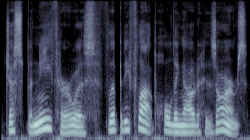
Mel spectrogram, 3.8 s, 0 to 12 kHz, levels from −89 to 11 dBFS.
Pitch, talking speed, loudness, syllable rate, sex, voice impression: 140 Hz, 145 wpm, -17 LUFS, 3.9 syllables/s, male, masculine, middle-aged, tensed, slightly powerful, slightly soft, slightly muffled, raspy, calm, slightly mature, wild, lively, slightly modest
